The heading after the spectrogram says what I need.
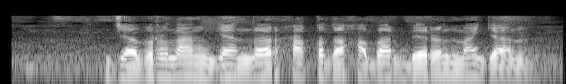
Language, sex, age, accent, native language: Uzbek, male, 18-24, Xorazm, Uzbek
